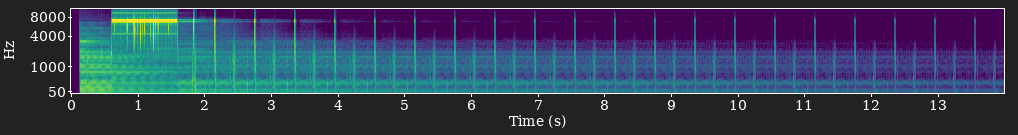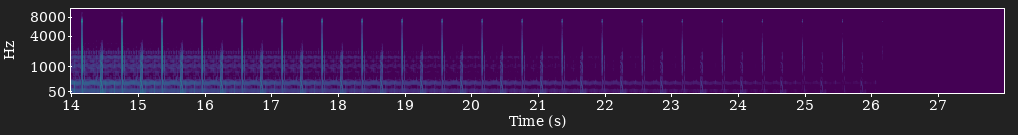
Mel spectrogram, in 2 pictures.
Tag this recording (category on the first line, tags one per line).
Instrument samples > Piano / Keyboard instruments
epiano
broken
Yamaha
malfunction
